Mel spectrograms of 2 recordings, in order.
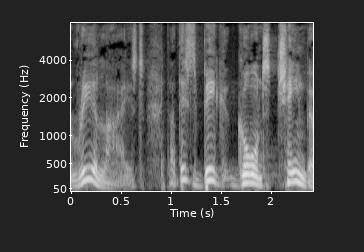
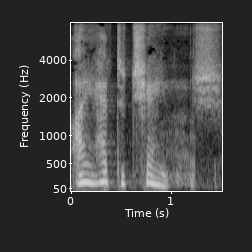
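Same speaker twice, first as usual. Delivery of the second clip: quiet, soft, very slow and drawn out; 3 semitones higher, 6 dB quieter than usual. A woman repeats herself to a man after a pause, soft. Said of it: "she repeated softly".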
